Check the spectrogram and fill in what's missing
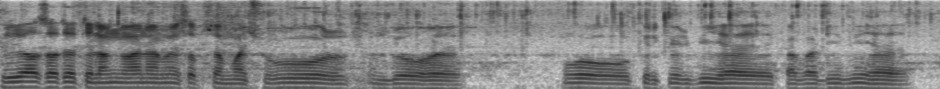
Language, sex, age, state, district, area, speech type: Urdu, male, 30-45, Telangana, Hyderabad, urban, spontaneous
